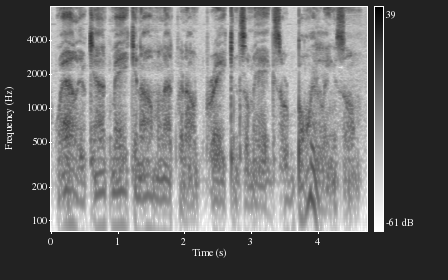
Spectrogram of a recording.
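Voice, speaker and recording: A man playing a manic, sinister comic-book villain as examiner in a whispered ASMR roleplay, with a gravelly, breathy voice and theatrical, unhinged delivery. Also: rumbling low, pushed and bright, a little hiss or hum, heavily acted. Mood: playfully menacing. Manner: theatrical, drawn-out words with unhinged swings.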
